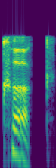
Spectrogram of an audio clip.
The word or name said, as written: Northern Cook Islands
